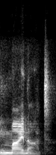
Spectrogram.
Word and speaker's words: Minot: Yeah, and I was reading the piece on, it's Minot, is that how you pronounce this town? They actually say Minot.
